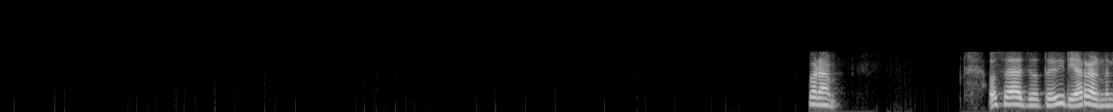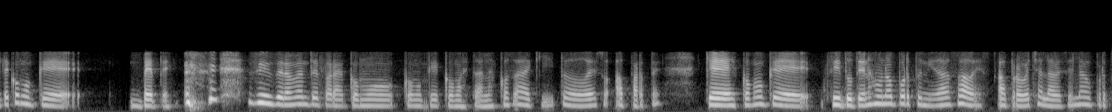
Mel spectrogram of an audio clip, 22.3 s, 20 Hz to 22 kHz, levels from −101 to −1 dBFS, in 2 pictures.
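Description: Speech over a G.711 telephone path, band-limited below 4 kHz, with packet loss with last packet repeated from 15.38 to 15.42 s: a 40 ms robotic stutter, consistent with two 20 ms packets replayed. The waveform shows a repeated block with discontinuities at each join.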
